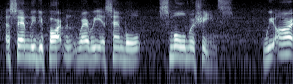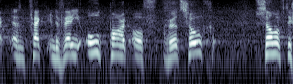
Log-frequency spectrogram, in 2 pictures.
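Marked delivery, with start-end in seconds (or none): none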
